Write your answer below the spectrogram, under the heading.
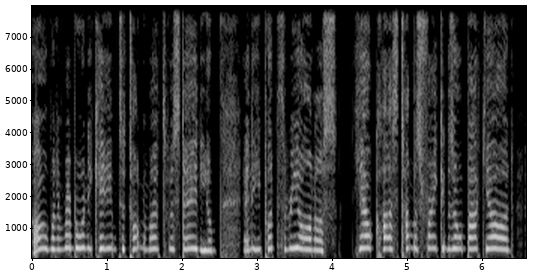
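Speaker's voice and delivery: put-on British accent, pitched very high. Imagining what people will say about a past match, put-on british accent. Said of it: "that's kind of my British uh, accent".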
